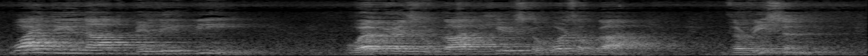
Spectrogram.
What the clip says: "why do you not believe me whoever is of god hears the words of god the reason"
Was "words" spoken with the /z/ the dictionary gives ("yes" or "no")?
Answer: no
